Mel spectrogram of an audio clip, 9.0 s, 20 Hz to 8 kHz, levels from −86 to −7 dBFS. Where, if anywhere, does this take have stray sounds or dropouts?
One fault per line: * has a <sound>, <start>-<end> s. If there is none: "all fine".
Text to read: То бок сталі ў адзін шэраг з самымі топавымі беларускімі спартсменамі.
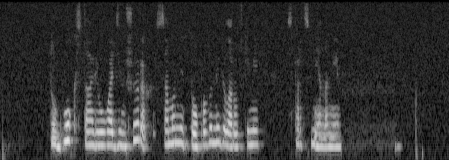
all fine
